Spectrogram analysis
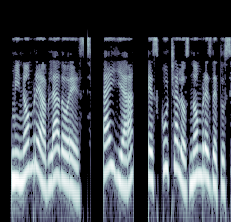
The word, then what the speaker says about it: HAYAH: la bendición de aarón se pronuncia mi nombre con solo dos sílabas a ella yo soy el único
